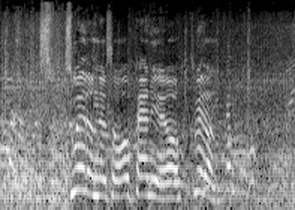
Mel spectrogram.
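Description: A young woman's high voice rings out briefly nearby.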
